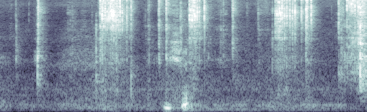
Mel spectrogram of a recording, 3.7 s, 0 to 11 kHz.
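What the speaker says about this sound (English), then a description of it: "It's got a cloth shutter on this camera, which goes across like that." Cloth focal-plane shutter of a Zenit 11 film camera firing, a few short mechanical clicks and clatters, close and fairly quiet, with a brief spoken voice in between.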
